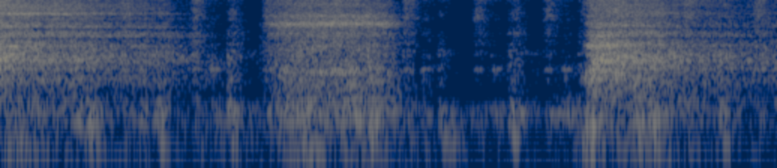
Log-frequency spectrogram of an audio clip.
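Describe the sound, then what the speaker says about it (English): Slow, deep belly breaths during a morning stretching routine, heard as close, airy inhales and exhales in a long, even rhythm with no talking. "Just take some nice deep belly breaths."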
